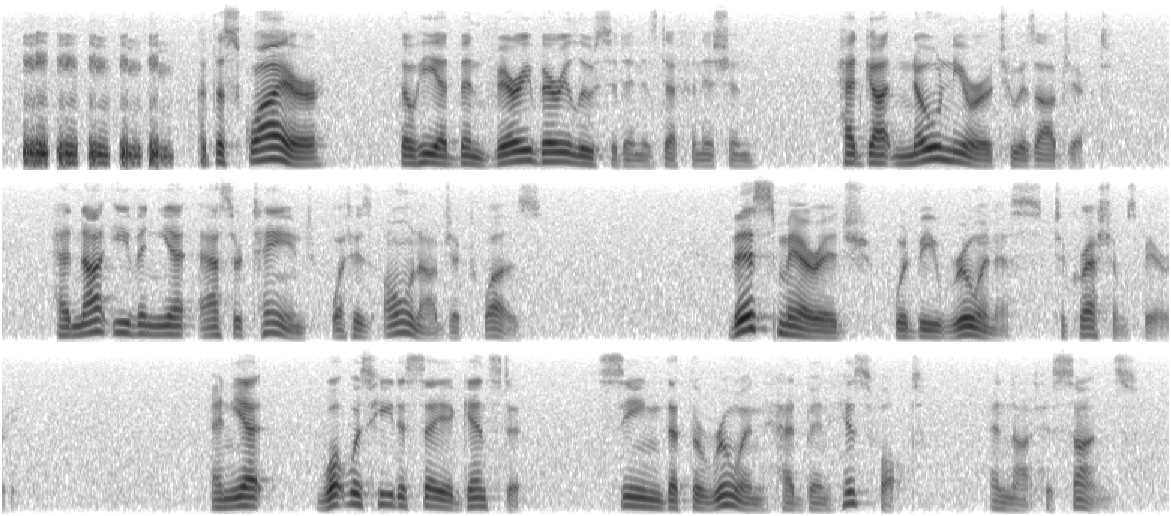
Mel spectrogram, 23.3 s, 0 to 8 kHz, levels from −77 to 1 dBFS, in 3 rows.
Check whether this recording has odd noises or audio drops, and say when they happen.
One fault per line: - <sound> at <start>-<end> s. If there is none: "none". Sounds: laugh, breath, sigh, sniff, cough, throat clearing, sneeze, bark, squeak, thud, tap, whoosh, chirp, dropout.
- laugh at 0.1-1.1 s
